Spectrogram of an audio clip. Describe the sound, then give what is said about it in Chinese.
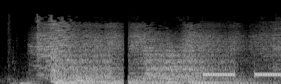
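A loud, busy musical show jingle with telephone dialing tones: two steady beeps near the end, sitting on top of the full backing music, with a brief dropout in the middle. “要唔要坏电话听个 jingle 先？”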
